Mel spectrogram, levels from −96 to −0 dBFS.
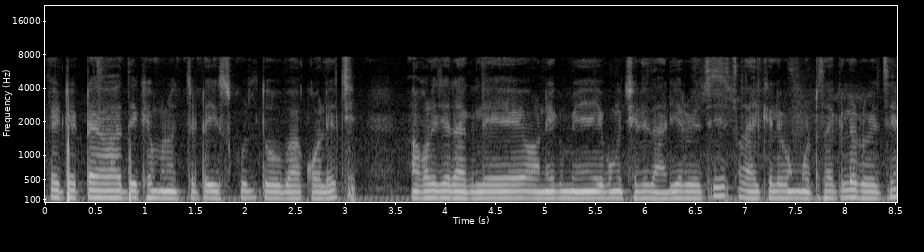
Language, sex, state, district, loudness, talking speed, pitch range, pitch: Bengali, male, West Bengal, Paschim Medinipur, -31 LUFS, 195 wpm, 130-135 Hz, 135 Hz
